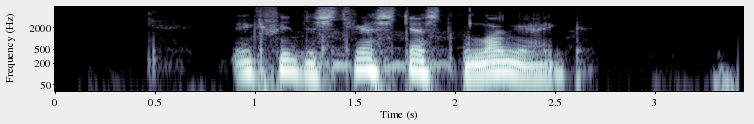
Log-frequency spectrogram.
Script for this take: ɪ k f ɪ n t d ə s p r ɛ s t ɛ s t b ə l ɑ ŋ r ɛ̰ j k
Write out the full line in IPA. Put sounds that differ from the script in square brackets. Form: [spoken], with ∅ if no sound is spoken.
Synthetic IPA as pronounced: ɪ k f ɪ n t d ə s [t] r ɛ s t ɛ s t b ə l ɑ ŋ r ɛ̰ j k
